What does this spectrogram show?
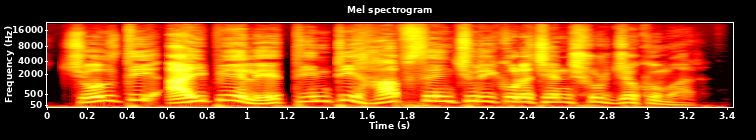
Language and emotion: Bengali, neutral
